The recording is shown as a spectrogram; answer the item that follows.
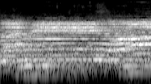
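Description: Choral, operatic-style music playing: many voices singing held notes.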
